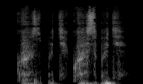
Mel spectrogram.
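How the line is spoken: Whisper. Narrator (Russian): шептала Анна

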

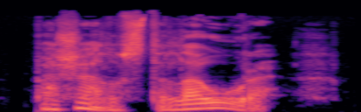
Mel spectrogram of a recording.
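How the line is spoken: Whisper. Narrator (Russian): прошептала Марджи

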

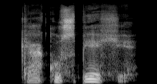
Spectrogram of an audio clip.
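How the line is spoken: Hissing with suppressed anger. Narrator (Russian): Она зашипела сквозь зубы, тщательно сдерживая свой гнев

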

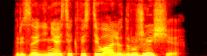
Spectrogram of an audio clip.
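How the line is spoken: Deep bass voice. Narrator (Russian): пробасил

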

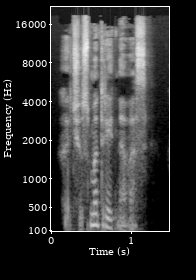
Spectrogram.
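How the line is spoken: Hoarse demand. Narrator (Russian): хрипло потребовал Дима

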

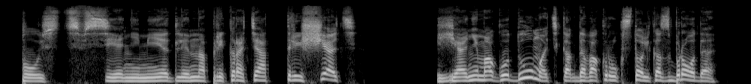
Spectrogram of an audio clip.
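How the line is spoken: Hissed through teeth. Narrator (Russian): Генерал сквозь зубы прошипел

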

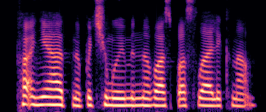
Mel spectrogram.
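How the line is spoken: Wry snort. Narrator (Russian): хмыкнул Хейвард

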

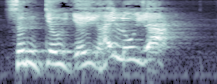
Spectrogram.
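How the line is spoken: Thunderous roar. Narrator (Vietnamese): Âm Ma giáo chủ mới gầm to tợ sấm

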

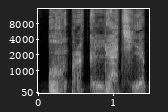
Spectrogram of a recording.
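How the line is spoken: Muttered. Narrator (Russian): пробормотал Луноброд

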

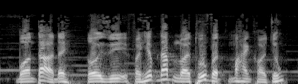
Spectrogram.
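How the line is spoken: Angry question. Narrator (Vietnamese): Nguyên Bình giận dữ hỏi

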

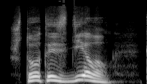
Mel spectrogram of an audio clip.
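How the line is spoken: Shouting. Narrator (Russian): кричал он

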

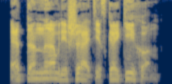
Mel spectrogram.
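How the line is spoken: Snapped irritably. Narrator (Russian): Недовольно огрызнулся Тинишев

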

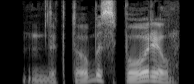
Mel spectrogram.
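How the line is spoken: Muttering. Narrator (Russian): бормочу

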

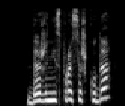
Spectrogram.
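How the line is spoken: Smirking snort. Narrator (Russian): хмыкнул он

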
